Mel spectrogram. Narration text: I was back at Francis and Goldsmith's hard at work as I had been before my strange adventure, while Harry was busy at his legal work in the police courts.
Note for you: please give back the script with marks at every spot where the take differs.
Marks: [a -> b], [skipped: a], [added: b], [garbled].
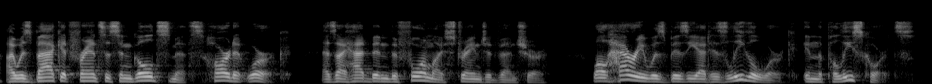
I was back at Francis and Goldsmith's hard at work as I had been before my strange adventure, while Harry was busy at his legal work in the police courts.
